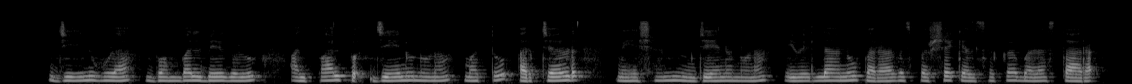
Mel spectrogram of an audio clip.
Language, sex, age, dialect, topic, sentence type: Kannada, female, 18-24, Dharwad Kannada, agriculture, statement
